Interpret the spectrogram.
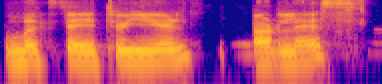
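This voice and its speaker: A woman's voice: lowish voice, steady tone, measured pace, crowd noise. A woman from Saudi Arabia who is a PhD student, speaking briefly and directly on a video call.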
